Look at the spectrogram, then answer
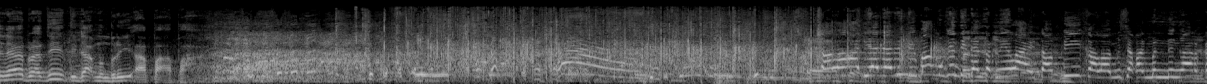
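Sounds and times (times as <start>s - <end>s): audience applauding: 3.2s - 9.8s.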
